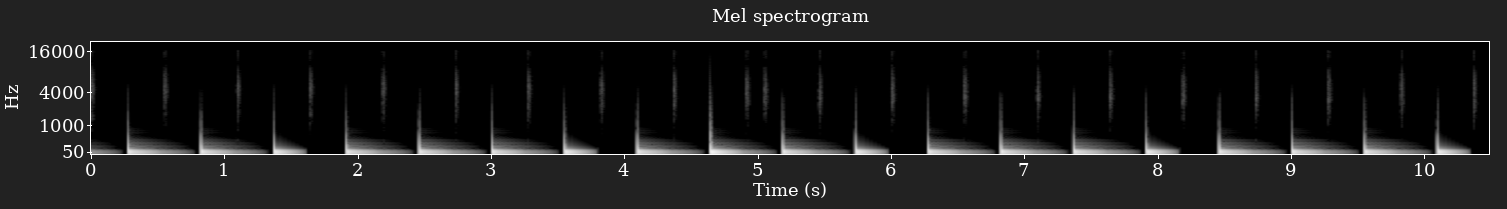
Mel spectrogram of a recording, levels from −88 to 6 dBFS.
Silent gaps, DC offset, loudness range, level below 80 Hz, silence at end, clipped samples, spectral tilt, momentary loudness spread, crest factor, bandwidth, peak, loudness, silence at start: 1.33-1.37 s, 1.68-1.91 s, 3.51-3.55 s, 3.87-4.09 s, 6.05-6.28 s, 7.33-7.37 s, 8.23-8.46 s; under 0.1%; 2 LU; -18 dBFS; 0.2 s; under 0.1%; -10.5 dB/octave; 12 LU; 18 dB; 1.3 kHz; 0 dBFS; -21 LUFS; 0.3 s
